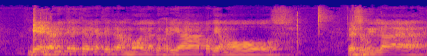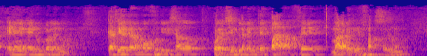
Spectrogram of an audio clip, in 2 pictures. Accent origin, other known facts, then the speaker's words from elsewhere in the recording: Moncayo, Aragon, Spain; Yo soy de Moncayo, Moncayo está en Zaragoza.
